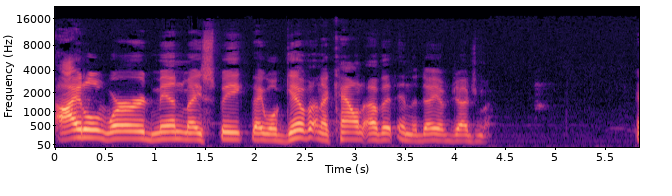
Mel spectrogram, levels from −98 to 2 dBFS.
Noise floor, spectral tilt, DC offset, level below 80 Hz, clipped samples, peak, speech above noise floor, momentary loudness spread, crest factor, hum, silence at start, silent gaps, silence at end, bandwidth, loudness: -65 dBFS; -5.5 dB/octave; under 0.1%; -72 dBFS; under 0.1%; -4 dBFS; 46 dB; 9 LU; 16 dB; none; 0 s; none; 0 s; 12.5 kHz; -20 LUFS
